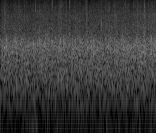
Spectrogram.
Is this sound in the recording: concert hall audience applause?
yes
